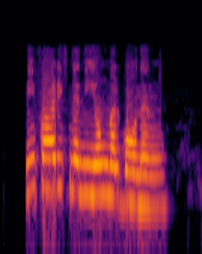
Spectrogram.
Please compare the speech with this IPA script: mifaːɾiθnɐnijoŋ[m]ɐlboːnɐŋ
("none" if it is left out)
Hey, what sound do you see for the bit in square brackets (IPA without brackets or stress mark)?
m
